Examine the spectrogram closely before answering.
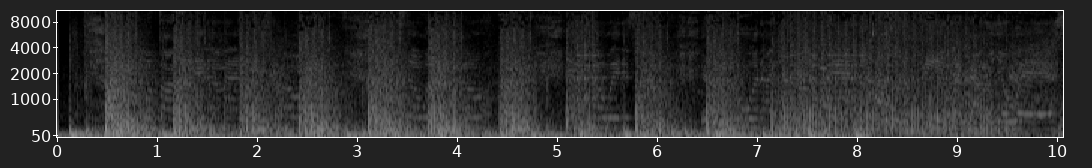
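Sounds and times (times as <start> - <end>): rapid rifle fire: 0.4 - 10.0.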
